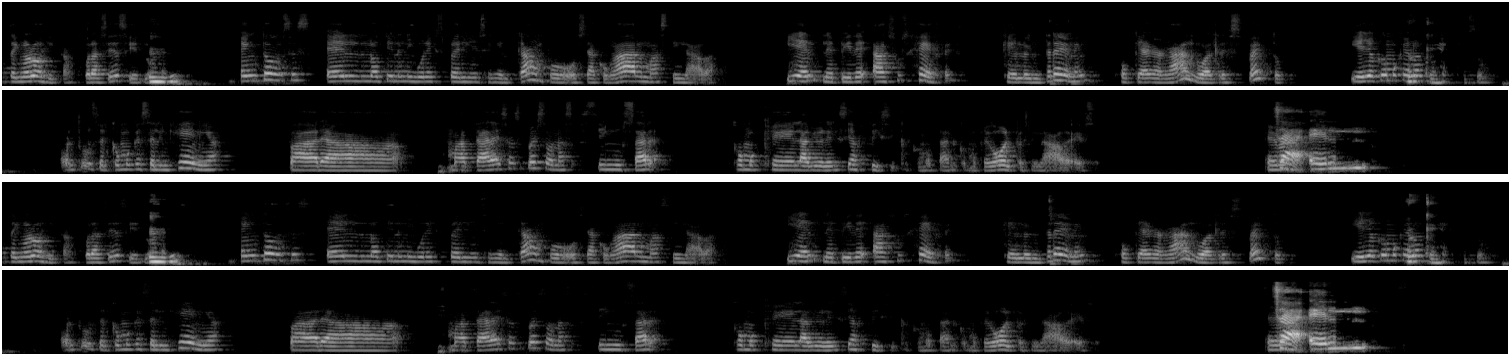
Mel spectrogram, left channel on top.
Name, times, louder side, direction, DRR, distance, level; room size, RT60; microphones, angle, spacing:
voice 1, 0.0-1.5 2.4-7.1 7.8-9.5 10.0-10.9 11.2-12.8 13.5-14.2 14.6-14.9 15.7-17.3 17.9-19.1 19.5-21.7 22.4-26.0 27.7-28.0, left 2 dB, 45° left, 1.1 m, -32 dB
voice 2, 1.5-1.8 14.1-14.4 27.8-28.8, right 4 dB, 90° right, 1.0 m, -22 dB
29.0 x 15.5 x 2.7 m
head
